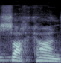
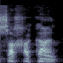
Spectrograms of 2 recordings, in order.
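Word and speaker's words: שחקן: And that word sachkan sometimes is pronounced, the shvanachanitachet is opened up, so it's pronounced as sachakan. So you might find a pronunciation as sachakan, and if so, then the shvanach lost its silence and opened up.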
